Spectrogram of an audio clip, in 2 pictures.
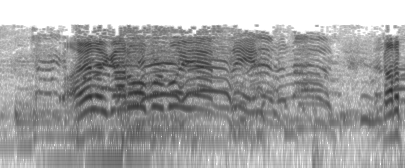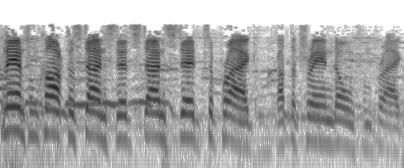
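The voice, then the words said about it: Thick Cork accent. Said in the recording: “Listen to that thick accent there.”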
